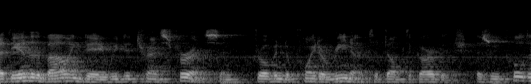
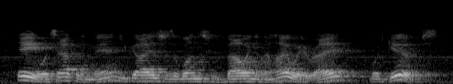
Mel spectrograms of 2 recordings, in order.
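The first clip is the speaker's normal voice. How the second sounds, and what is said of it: Mocking tone. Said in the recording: “in a mocking voice”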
